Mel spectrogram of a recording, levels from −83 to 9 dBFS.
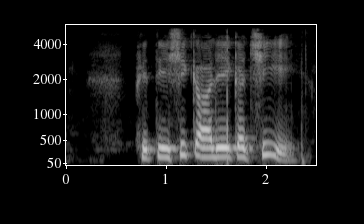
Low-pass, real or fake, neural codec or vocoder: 5.4 kHz; real; none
